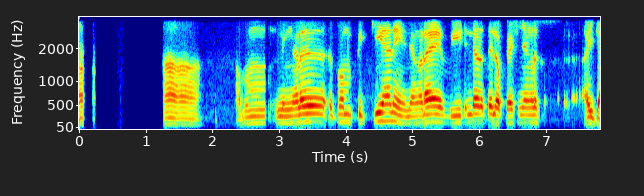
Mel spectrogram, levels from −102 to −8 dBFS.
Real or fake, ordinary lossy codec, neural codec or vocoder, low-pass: real; none; none; 3.6 kHz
